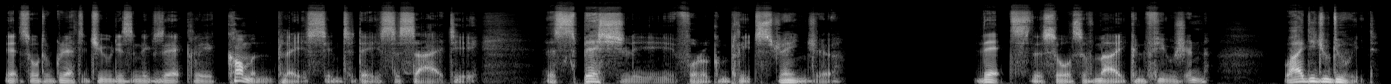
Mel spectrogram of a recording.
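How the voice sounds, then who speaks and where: An actor with a British accent playing a weary old ghoul man for a video game, speaking in a measured, formal way with dry wit and a husky voice. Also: rumbling low, big pitch swings, fairly bright tone, no room sound, heavily acted. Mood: reflective. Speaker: game character. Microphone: close studio mic.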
